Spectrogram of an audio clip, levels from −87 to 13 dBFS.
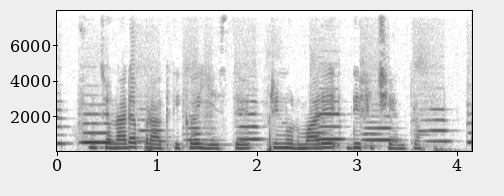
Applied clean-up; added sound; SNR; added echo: none; Wind instrument, woodwind instrument; 2 dB; none.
